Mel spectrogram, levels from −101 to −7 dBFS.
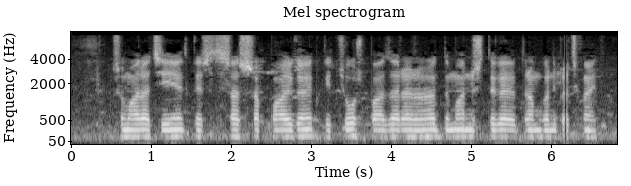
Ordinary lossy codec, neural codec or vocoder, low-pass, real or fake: MP3, 64 kbps; vocoder, 44.1 kHz, 128 mel bands every 512 samples, BigVGAN v2; 7.2 kHz; fake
